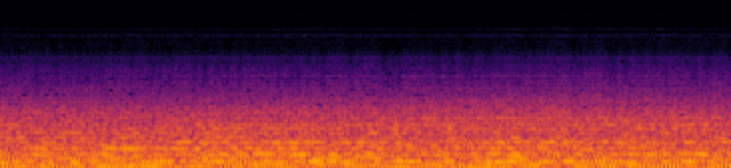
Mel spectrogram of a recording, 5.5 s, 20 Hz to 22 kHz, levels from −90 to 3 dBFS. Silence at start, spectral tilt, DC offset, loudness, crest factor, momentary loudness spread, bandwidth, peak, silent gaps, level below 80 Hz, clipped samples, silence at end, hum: 0 s; -10 dB/octave; under 0.1%; -21 LUFS; 12 dB; 2 LU; 6.4 kHz; -6 dBFS; none; -26 dBFS; under 0.1%; 0 s; none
